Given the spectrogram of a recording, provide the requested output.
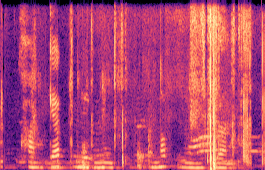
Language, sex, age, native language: Icelandic, male, 7, Icelandic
